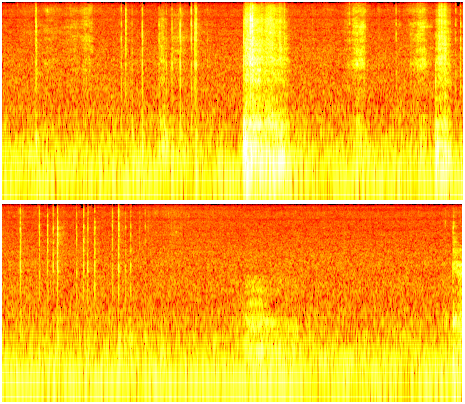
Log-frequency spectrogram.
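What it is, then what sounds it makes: Bar of soap tapped and scratched. A solid cream-white rectangular bar of soap, held in one hand, is tapped and scratched with the long pink-painted nails of the other hand. Soft, bright, crisp scratching and light ticking taps play at a low level, with a louder scraping burst near two seconds and a few fainter strokes after it.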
